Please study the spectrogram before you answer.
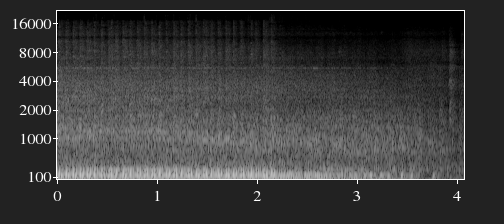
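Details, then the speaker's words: Cub Cadet Super LT1554 lawn tractor, 27 hp Kohler V-twin, 500+ hours, after head gasket replacement and new oil, fuel and air filters: rough uneven beat that sags and fades; runs poorly, owner guesses carburetor needs cleaning. "All right, well, it's not running the best. Um you know, it probably needs a carb clean my is my guess."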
